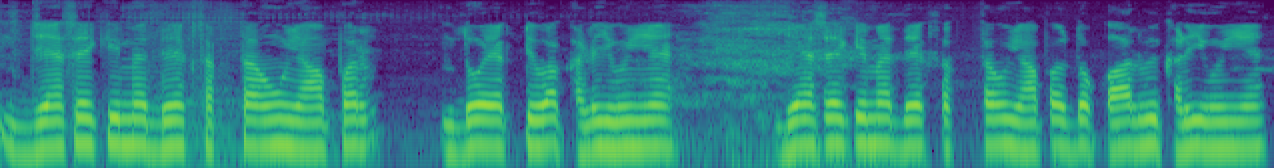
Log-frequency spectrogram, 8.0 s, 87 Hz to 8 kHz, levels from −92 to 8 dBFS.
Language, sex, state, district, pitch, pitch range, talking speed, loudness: Hindi, male, Madhya Pradesh, Bhopal, 155 Hz, 150-160 Hz, 205 wpm, -15 LUFS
